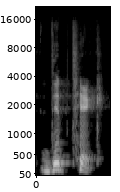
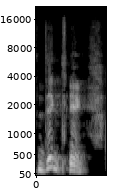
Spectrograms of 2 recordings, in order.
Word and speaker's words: Diptic: But it's spelled I call it Dick Pic. It's Dip Tick. – Okay. – I call it Dick Tick.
